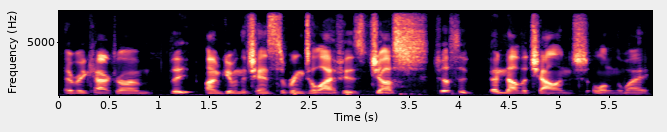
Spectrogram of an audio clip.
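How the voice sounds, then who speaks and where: Very bright-toned man, lowish pitch. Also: fairly even intonation, a little fast, dry recording, poor audio. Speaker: interview guest, amateur voice actor. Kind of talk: casual interview chat.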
